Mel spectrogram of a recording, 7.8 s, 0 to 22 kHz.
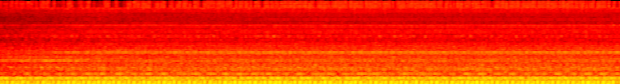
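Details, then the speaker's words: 2011 GMC Sierra 1500 V8 with 120,000 miles after a failed oil pressure sensor was replaced (it previously had a slight tick and lope): smooth, even, quiet idle with no tick or lope; normal idle. "$120,000 miles on this thing, and it sounds like new. I mean, really."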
